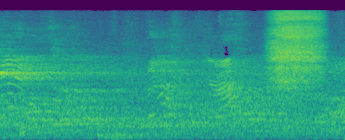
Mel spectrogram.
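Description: Sneakers squeak sharply on an indoor court.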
